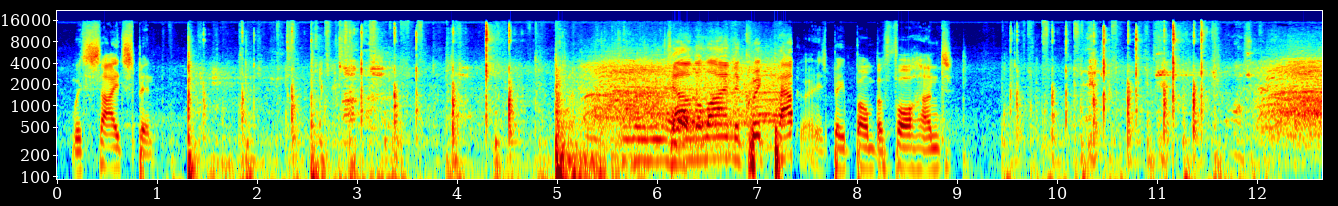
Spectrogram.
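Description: A ping pong ball clicks sharply back and forth off paddles and a table.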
